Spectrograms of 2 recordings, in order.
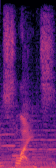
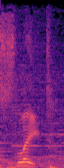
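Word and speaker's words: Sleights: then you can learn slights now for the rest of this playthrough after this emergency stream is finished I will pronounce this slate because I am an idiot but it is pronounced slight these are slights so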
